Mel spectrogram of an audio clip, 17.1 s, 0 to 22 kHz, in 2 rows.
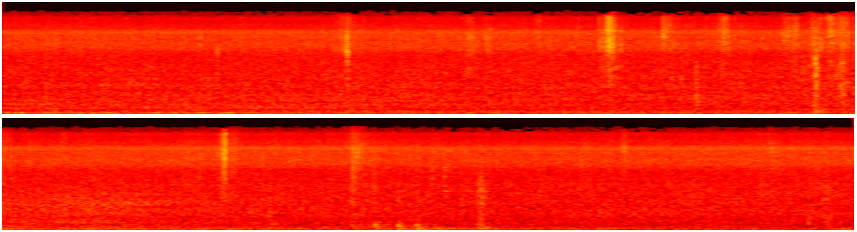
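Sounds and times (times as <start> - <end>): creek water rushing: 0.0 - 17.0
debris knocking: 12.0 - 13.8.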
